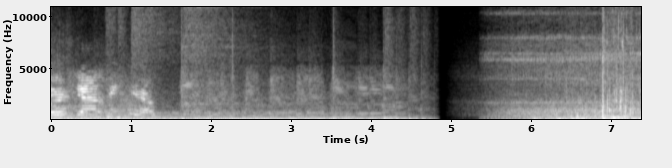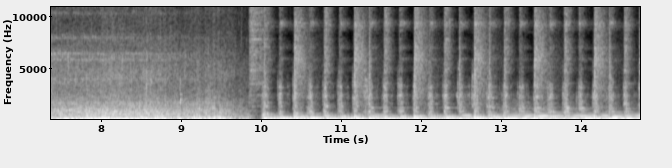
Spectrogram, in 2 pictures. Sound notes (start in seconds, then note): 6.8 concrete scraping; 9.8 upbeat music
